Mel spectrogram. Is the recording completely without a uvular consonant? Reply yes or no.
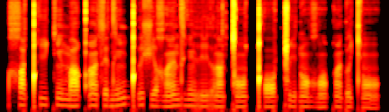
no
